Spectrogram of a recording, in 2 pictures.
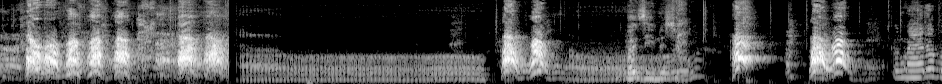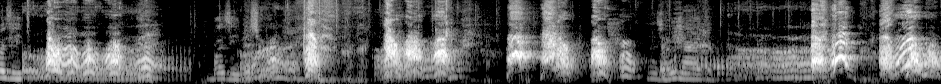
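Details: A Pomeranian watching deer out the window barks in sharp, high bursts, with stretches of low growling and a person speaking; one of three Pomeranians in the household.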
